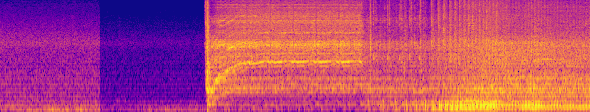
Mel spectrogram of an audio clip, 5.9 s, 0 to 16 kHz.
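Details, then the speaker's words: Westinghouse WH7000EC 7000 W gasoline generator converted to natural gas: it starts at once and settles into a steady, even run that firms up under load. Healthy. "So we're back inside at our transfer switch. You can hear the generator buzzing outside."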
